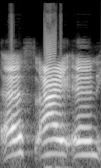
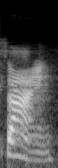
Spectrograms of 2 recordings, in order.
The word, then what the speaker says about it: sine: whole word it's spelled s i n e we abbreviated s i n we do not say sin we say sign I will correct you if you say sin it is sign okay cosine c o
